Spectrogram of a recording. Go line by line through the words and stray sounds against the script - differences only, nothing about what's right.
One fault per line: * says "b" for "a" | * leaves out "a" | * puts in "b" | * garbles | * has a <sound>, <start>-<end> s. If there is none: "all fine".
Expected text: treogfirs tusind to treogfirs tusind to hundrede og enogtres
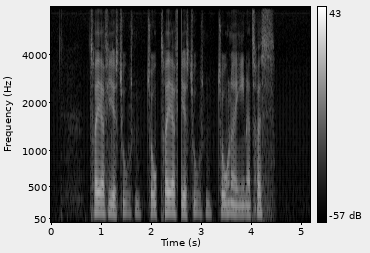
* has a dropout, 2.5-2.6 s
